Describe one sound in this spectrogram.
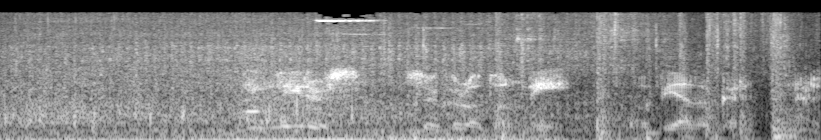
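Car doors swing open with a thud.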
